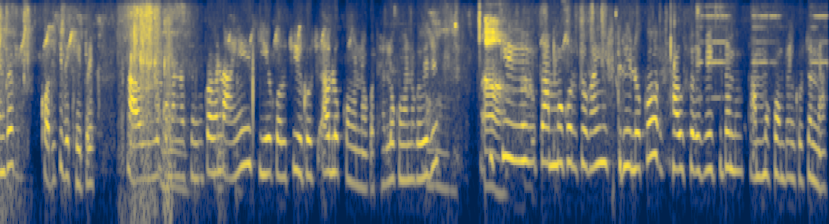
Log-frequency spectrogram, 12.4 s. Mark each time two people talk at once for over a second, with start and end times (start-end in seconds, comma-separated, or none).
6.4-7.9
